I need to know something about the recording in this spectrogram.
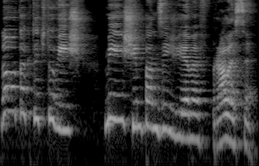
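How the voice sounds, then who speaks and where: A woman's voice: sits high, sing-song, pitched above the performer's own voice. A woman voicing a cheeky, boastful young male chimpanzee for a children's story, chatty and brash. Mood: boastful, teasing. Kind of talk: children's story character reading. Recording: roomy echo.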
